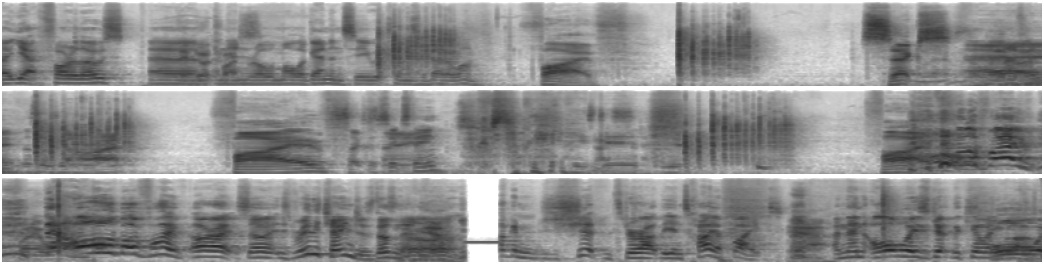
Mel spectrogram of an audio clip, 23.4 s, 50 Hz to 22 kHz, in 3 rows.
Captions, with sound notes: yeah, 4 of those, then roll them all again and see which one's the better one 5 6 - Hey! - 11 This is going alright 5 = 16 16 *laughs* - He's dead! - Nice! 5! Another 5?! 21 They're all above 5?! Alright, so it really changes doesn't it? You're f***ing shit throughout the entire fight and then always get the killing blow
